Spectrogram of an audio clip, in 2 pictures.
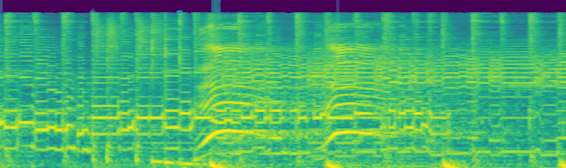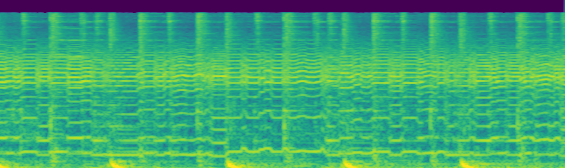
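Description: Live wedding dance music: an electric plucked string instrument, played like a bağlama (saz), carries a melody with sliding, bending notes over a deep davul drum struck about once a second.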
